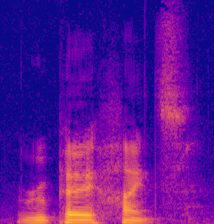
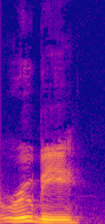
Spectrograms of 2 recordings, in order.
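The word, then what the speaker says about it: Roope Hintz: Rupe Hintz. – Rupe. – Rupe. Not Ruby. Not Rope.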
